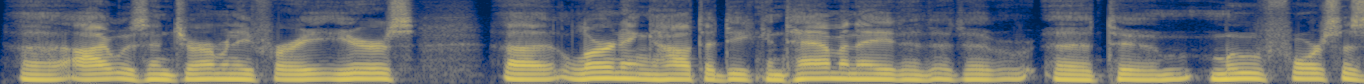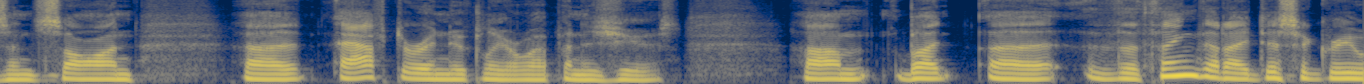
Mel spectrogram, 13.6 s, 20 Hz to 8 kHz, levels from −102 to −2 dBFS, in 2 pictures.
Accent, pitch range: American, 135-155 Hz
